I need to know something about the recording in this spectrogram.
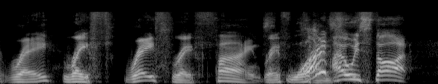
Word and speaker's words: Fiennes: Is it that Ralph is pronounced Ray? Rafe. Fiennes.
